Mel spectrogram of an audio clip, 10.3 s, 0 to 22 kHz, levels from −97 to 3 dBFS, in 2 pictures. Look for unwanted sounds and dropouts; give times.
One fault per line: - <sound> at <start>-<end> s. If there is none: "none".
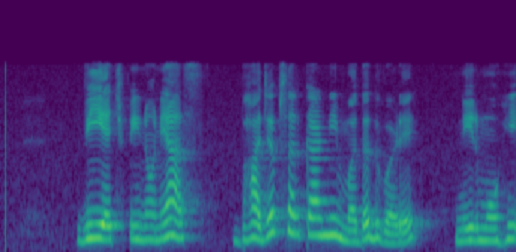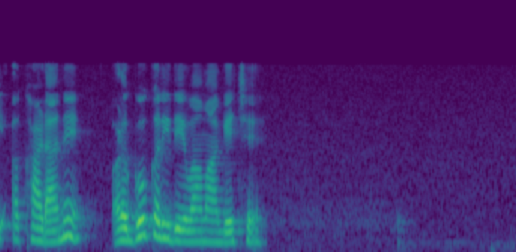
none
